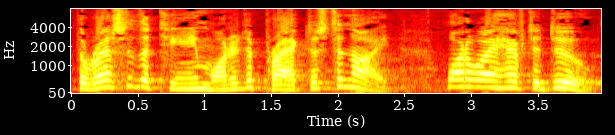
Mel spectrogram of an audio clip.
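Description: A man's voice: high voice, animated, normal speed, fairly bright tone. Man playing a blustery grandfather. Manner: blustery, bossy. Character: gruff grandfather who wants to go bowling. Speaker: church member in a skit. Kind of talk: amateur church skit acting.

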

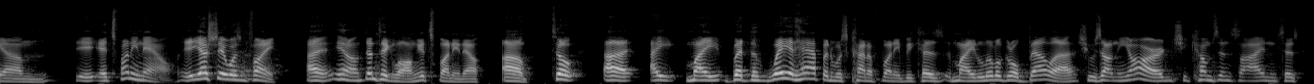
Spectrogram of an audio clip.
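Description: High-voiced rambling man from Southern California. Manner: rambling storyteller with many fillers and restarts. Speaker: pastor. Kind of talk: casual conversational sermon.

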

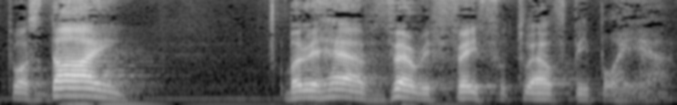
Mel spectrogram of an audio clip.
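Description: Preaching as a guest, a seminary teacher from Brazil speaks with a Brazilian Portuguese accent in an animated, mid-range voice at a measured pace. His sermon is earnest, moving from soft asides to emphatic rises.

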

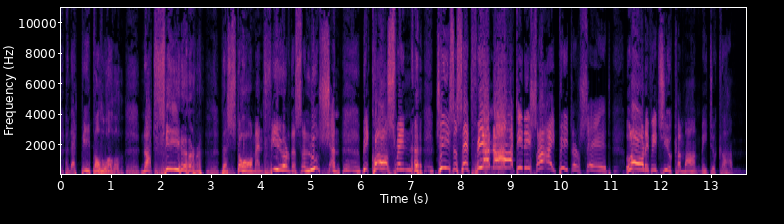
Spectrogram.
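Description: Woman, preacher, roaring rallying speech, high voice, creaky husky edge, declamatory. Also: very animated, slow, few pauses, no echo. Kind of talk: rallying sermon and prayer.

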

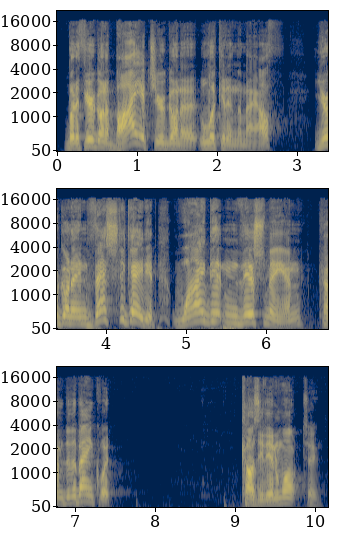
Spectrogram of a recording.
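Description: A man preaching a sermon, telling stories with animated delivery, often repeating words as he starts a phrase and dropping to a hushed, intense tone for emphasis. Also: a little high. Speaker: pastor.

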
